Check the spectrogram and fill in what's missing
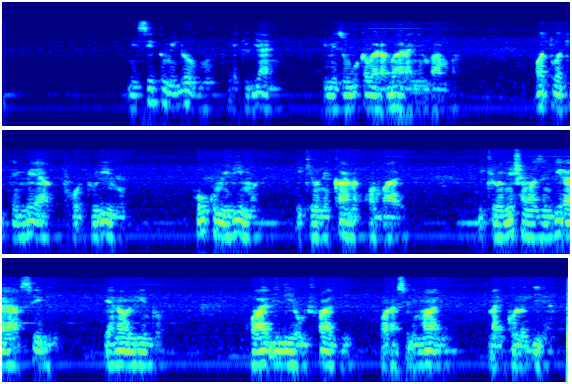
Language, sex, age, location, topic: Swahili, male, 18-24, Dar es Salaam, agriculture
